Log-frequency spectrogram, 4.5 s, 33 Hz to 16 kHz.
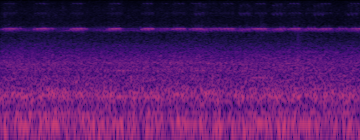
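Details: Cricket chirp in 8D audio: a high, thin pulsing tone broken into short bursts about twice a second, above a dense low background rumble.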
